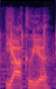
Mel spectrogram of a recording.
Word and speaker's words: Byakuya: It's Byakuya.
